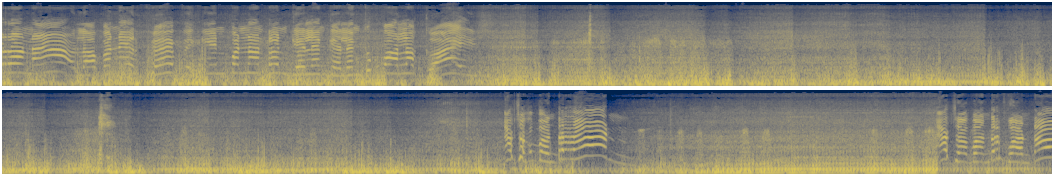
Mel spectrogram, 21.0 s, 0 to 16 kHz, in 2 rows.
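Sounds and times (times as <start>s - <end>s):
vehicle engines droning: 0.0s - 21.0s
wind rushing over microphone: 0.0s - 21.0s.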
